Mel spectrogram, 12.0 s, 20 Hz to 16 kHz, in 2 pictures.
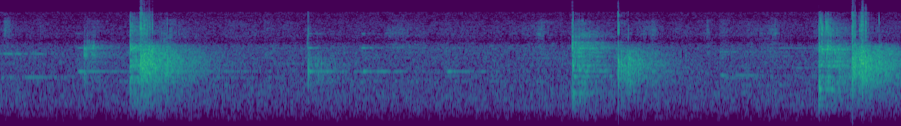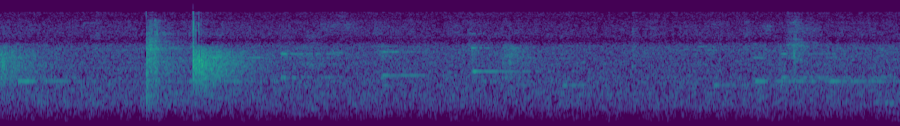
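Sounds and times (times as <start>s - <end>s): billiard balls clicking: 7.0s - 7.7s.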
